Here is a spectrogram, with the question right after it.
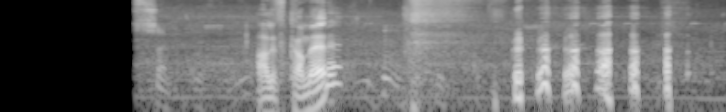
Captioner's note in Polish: śmiech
